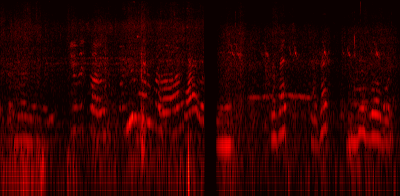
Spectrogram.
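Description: Chicken clucks mixed in with steady talking, several short bird calls rising over the voices throughout.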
